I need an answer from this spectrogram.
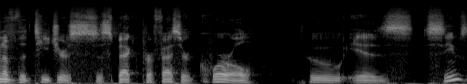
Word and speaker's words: Quirrell: It is Quirrell. Fuck. Yeah, Double Quirrell. R and It's like double squirrel. Like squirrel.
